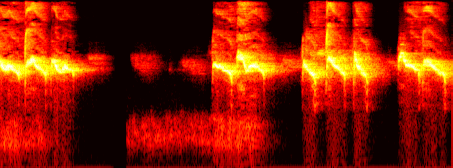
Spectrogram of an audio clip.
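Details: A captive Puteh Raja bulbul, given fruit juice and a mealworm, delivers rich rolling chirps in bursts, one phrase, a second-long silence, then three fast phrases one after another.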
